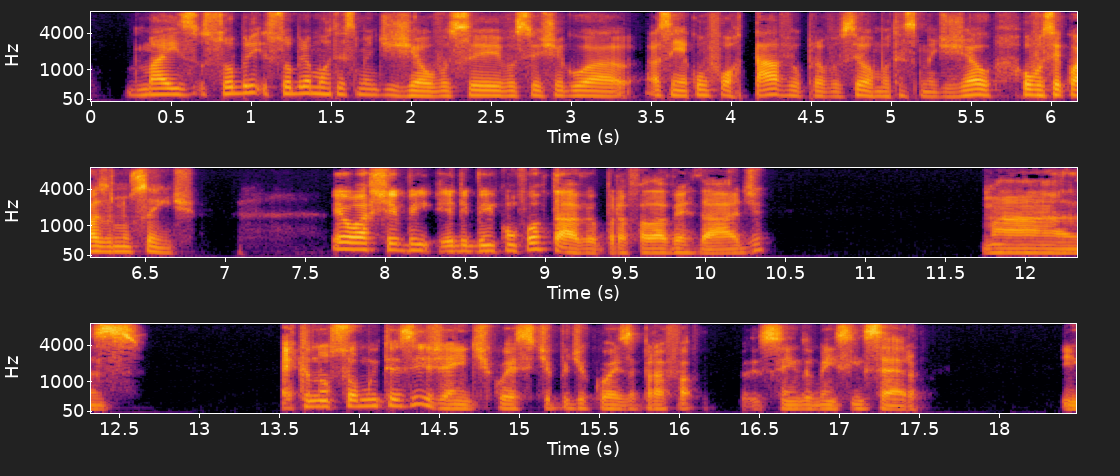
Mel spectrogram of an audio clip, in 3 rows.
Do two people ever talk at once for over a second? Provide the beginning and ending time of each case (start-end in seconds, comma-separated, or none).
none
